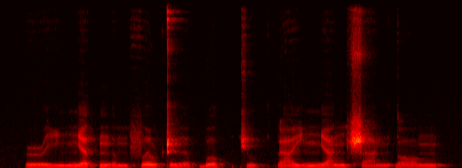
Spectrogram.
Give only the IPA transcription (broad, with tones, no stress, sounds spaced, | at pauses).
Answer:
ɹ i˨˩ ɲ a˦˥ t̚ ŋ ə˨˩ m f ə˧ w ʈ ɨ˨˩ ə̯ ɓ o˦˥ k̚ c u˨˩ k̚ ɗ a˧˥ j ɲ a˧ ŋ ʂ a˨˩ ŋ ɗ ɔ˧ ŋ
